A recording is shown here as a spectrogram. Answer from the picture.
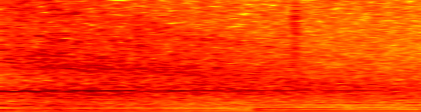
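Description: Bass-boosted electronic music: a heavy bass hit right at the start, then held synth chords over deep sustained bass with a hissing noise layer on top. The chords change a little over a second in.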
